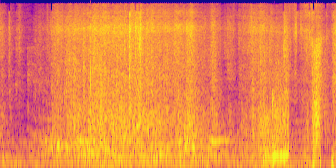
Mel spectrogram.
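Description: Pigeons cooing close by, a soft, steady run of overlapping throaty murmurs with a few louder coos near the end.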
